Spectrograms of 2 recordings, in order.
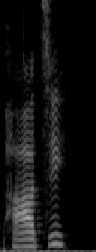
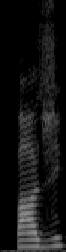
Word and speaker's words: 바지: So it's not English J. It's not 바지, 바지, 바지. It's not like that. It's 바지, 바지. When you pronounce this G sound here, it's similar to CH with less air, lower pitch.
